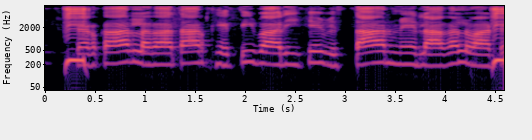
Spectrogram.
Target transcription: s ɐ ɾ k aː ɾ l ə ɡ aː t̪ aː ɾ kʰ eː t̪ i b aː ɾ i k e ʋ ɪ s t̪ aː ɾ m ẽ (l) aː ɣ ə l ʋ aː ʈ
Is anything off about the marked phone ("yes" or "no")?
no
